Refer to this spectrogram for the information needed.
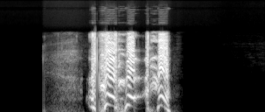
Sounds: Cough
